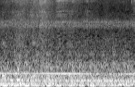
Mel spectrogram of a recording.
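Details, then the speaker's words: Samsung automatic washing machine after repair of tak-tak spin noise (tub assembly, bearing and absorber addressed), quick wash cycle: soft, even hum with a faint steady tone, no knocking or scraping; drum spins quietly. "Tsaka absorber ngayon tahimik na mag-spin."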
